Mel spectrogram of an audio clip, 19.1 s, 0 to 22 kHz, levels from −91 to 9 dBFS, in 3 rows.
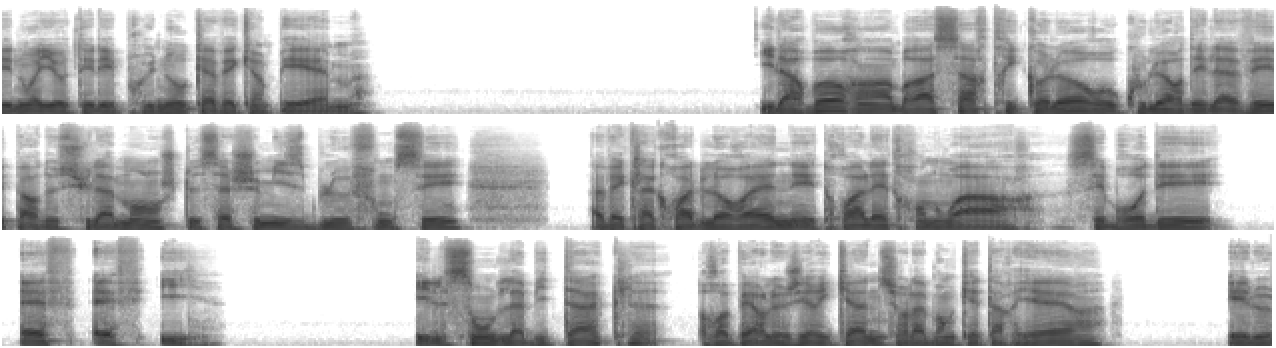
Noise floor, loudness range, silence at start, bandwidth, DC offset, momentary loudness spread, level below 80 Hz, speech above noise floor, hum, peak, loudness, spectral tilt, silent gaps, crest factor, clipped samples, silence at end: -72 dBFS; 4 LU; 0 s; 17.5 kHz; under 0.1%; 7 LU; -34 dBFS; 55 dB; none; -4 dBFS; -18 LUFS; -5.5 dB/octave; none; 14 dB; under 0.1%; 0 s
